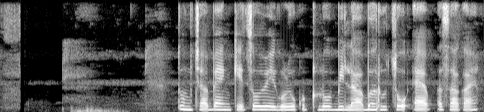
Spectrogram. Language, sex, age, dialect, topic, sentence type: Marathi, female, 18-24, Southern Konkan, banking, question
